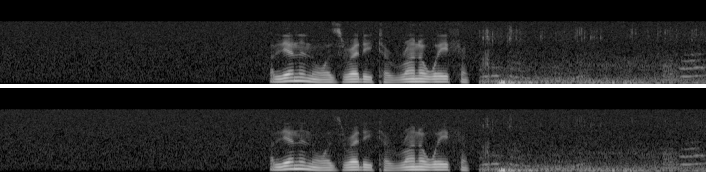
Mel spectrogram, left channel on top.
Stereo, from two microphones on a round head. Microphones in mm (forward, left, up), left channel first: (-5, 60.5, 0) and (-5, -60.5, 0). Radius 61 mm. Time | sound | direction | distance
2.7 | a man speaking | 80° left | ?
4.8 | a child speaking | 55° left (ahead or behind) | ?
